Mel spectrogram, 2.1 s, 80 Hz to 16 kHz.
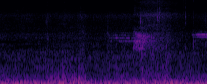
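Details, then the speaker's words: Renault Kwid at 4949 km, check engine light blinking: lumpy idle with heavy vibration, severe misfire from low compression and a leaking valve, no pickup, poor mileage; head overhaul and new piston rings planned. "तो अभी मैं आपकी गाड़ी का जो situation है व बहुत ज्यादा मिसफायर कर रही है इन इंजन भी उसका बहुत तेजी से मतलब वाइब्रेशन कर रहा है"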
